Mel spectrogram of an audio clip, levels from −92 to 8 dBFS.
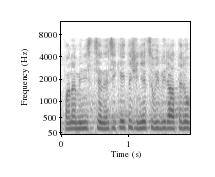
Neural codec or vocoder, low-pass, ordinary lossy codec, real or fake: none; 7.2 kHz; MP3, 48 kbps; real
